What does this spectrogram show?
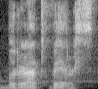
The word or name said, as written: Bratwurst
